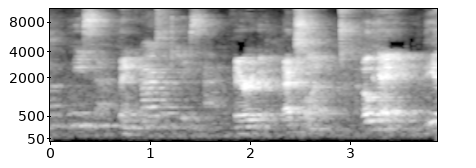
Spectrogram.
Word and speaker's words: Neysa: Looks like we're going to the next question and this one may start starts with the correct pronunciation is Nissa. Nissa.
